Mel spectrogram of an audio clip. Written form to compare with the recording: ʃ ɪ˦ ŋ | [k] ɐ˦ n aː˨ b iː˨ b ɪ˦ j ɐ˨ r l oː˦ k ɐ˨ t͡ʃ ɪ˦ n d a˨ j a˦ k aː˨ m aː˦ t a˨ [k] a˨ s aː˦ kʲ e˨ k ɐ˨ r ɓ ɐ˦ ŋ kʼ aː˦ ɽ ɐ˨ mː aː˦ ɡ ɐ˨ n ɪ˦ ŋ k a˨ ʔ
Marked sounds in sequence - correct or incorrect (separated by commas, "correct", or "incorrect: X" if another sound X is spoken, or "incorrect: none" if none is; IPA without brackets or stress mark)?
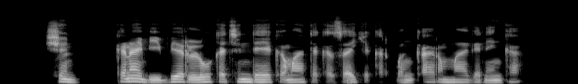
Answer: correct, correct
